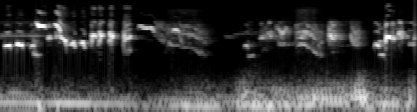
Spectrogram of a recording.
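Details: Oriental magpie-robin in lively song pours out a dense, continuous stream of mixed whistles, chattering notes and slurred phrases, backed by a constant low hum.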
